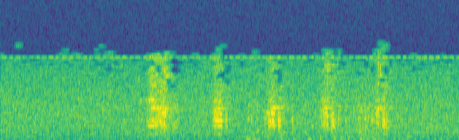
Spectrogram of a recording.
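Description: Baby nail clippers snipping a baby's fingernails: a few faint, quick clicks, several in pairs, in the second half.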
